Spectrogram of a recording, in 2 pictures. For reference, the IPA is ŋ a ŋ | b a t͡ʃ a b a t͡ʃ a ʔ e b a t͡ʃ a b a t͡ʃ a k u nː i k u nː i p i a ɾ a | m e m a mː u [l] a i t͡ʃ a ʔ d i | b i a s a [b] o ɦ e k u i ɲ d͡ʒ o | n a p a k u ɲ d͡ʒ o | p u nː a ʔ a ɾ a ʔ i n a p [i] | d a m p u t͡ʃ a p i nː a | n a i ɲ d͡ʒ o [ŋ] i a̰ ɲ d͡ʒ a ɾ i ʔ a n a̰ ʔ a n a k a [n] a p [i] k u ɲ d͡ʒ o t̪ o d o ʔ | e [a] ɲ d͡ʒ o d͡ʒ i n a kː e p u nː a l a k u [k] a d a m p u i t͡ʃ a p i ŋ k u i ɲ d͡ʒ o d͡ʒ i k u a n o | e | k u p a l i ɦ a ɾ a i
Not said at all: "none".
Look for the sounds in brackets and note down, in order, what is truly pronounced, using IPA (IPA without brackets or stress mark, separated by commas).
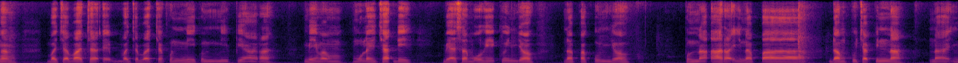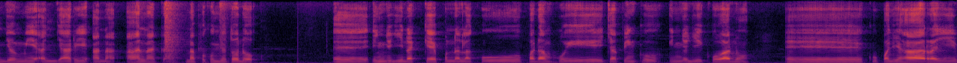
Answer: l, b, a, m, n, a, i, p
